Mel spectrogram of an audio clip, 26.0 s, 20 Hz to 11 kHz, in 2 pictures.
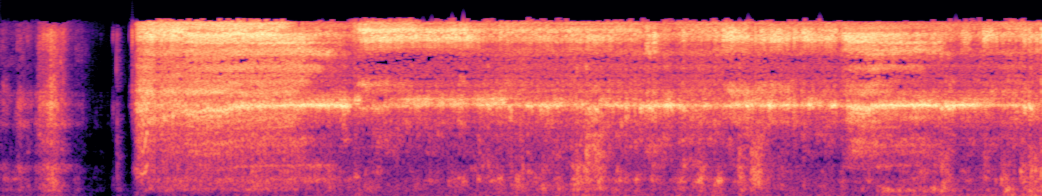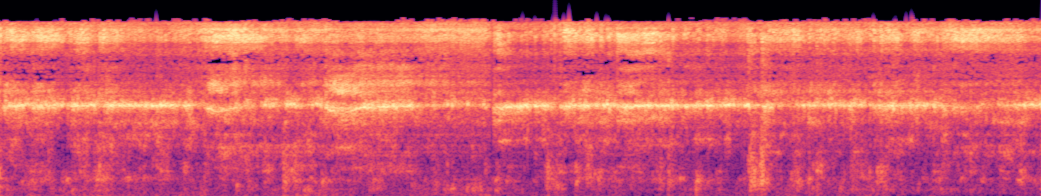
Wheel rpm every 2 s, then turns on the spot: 30, 180, 230, 230, 230, 230, 230, 230, 230, 230, 230, 230, 230.
none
